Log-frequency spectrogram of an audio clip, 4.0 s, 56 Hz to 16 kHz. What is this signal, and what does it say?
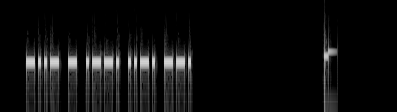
Morse code, heard as a keyed tone, about 38 wpm, 700 Hz. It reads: XTPFG
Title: Code Groups - 5 Letters - 40wpm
